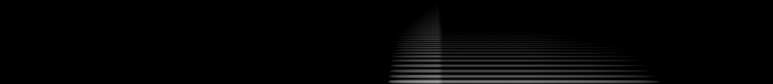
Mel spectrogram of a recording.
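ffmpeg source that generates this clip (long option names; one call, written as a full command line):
ffmpeg -f lavfi -i "aevalsrc='0.0316*(2*lt(mod(126*t,1),0.5)-1)':duration=2.75:sample_rate=44100,afade=type=in:duration=0.499,afade=type=out:start_time=0.499:duration=0.047:silence=0.299,afade=type=out:start_time=1.38:duration=1.37" out.wav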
